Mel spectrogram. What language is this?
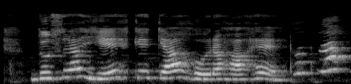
Urdu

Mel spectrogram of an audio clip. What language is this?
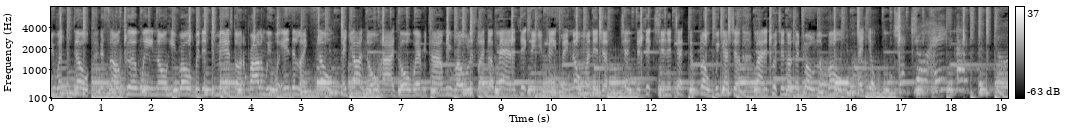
Portuguese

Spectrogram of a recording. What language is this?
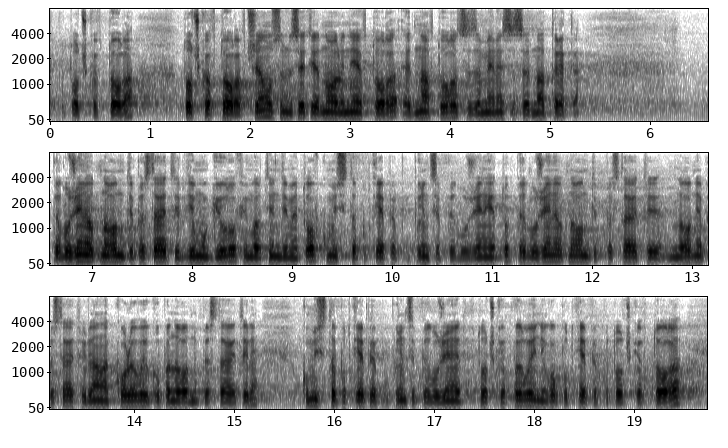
Bulgarian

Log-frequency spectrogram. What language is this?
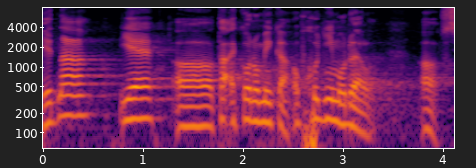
Czech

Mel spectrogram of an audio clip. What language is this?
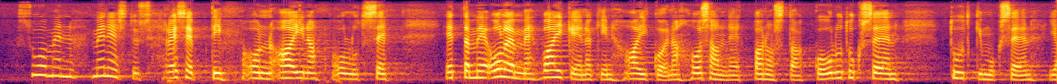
Finnish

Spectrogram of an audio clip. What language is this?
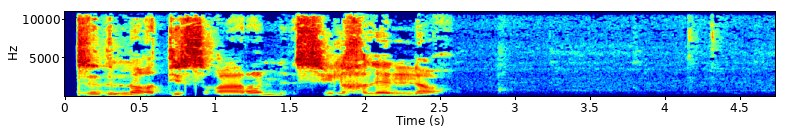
Kabyle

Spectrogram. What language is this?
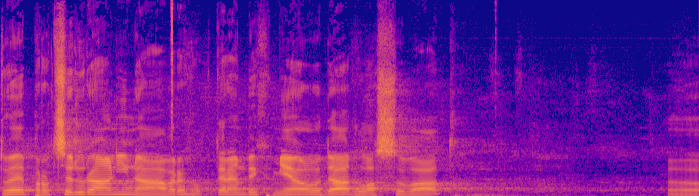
Czech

